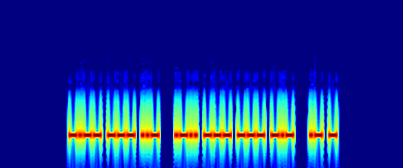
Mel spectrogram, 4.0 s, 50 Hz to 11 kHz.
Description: Morse code, heard as a keyed tone, about 50 wpm, 700 Hz. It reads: YOU LOOK AT
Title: Sets of 3 Words 50wpm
